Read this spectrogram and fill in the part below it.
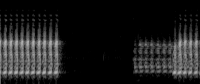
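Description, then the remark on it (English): A frog calls in two rapid, pulsing trills of bright, nasal beeps, each burst lasting about half a second, separated by a short silence, with no voices. “It's kind of a meep, meep, meep, meep.”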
